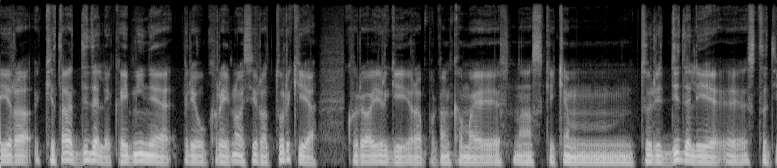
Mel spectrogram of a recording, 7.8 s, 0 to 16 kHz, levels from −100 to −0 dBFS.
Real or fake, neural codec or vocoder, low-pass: real; none; 14.4 kHz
